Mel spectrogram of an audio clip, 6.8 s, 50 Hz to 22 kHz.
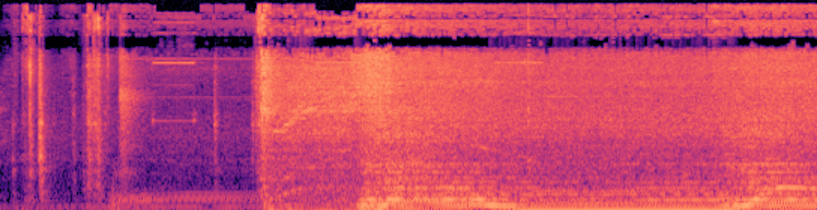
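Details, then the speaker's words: Lamborghini Murcielago V12 in home garage, being troubleshot: starter whirs, engine catches and holds low, lumpy idle lacking usual smoothness, running on only one cylinder bank; cause not yet confirmed. "one bank running on one bank here we go"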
